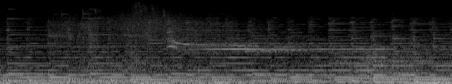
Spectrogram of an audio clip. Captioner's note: hawk screeches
